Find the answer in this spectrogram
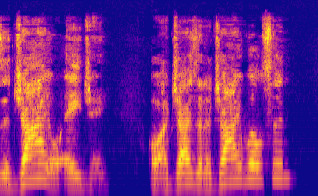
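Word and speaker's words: A'ja: I don't know if it's a Jai or AJ or a Jai. Is it a Jai Wilson? How you pronounce her Oh, name?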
